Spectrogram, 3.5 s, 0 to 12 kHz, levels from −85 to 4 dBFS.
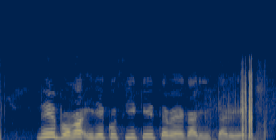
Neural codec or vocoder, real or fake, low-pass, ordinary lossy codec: codec, 16 kHz, 8 kbps, FreqCodec, larger model; fake; 7.2 kHz; Opus, 64 kbps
